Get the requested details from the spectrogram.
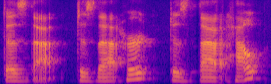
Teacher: if i'm saying does that my tongue tip is a little higher so that it's ready to go right between my teeth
